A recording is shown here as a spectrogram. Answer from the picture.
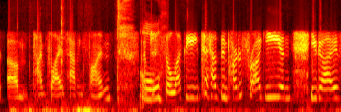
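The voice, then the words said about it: Emotional, choked-up voice. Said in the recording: “I'm a little sad and a little choked up here”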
